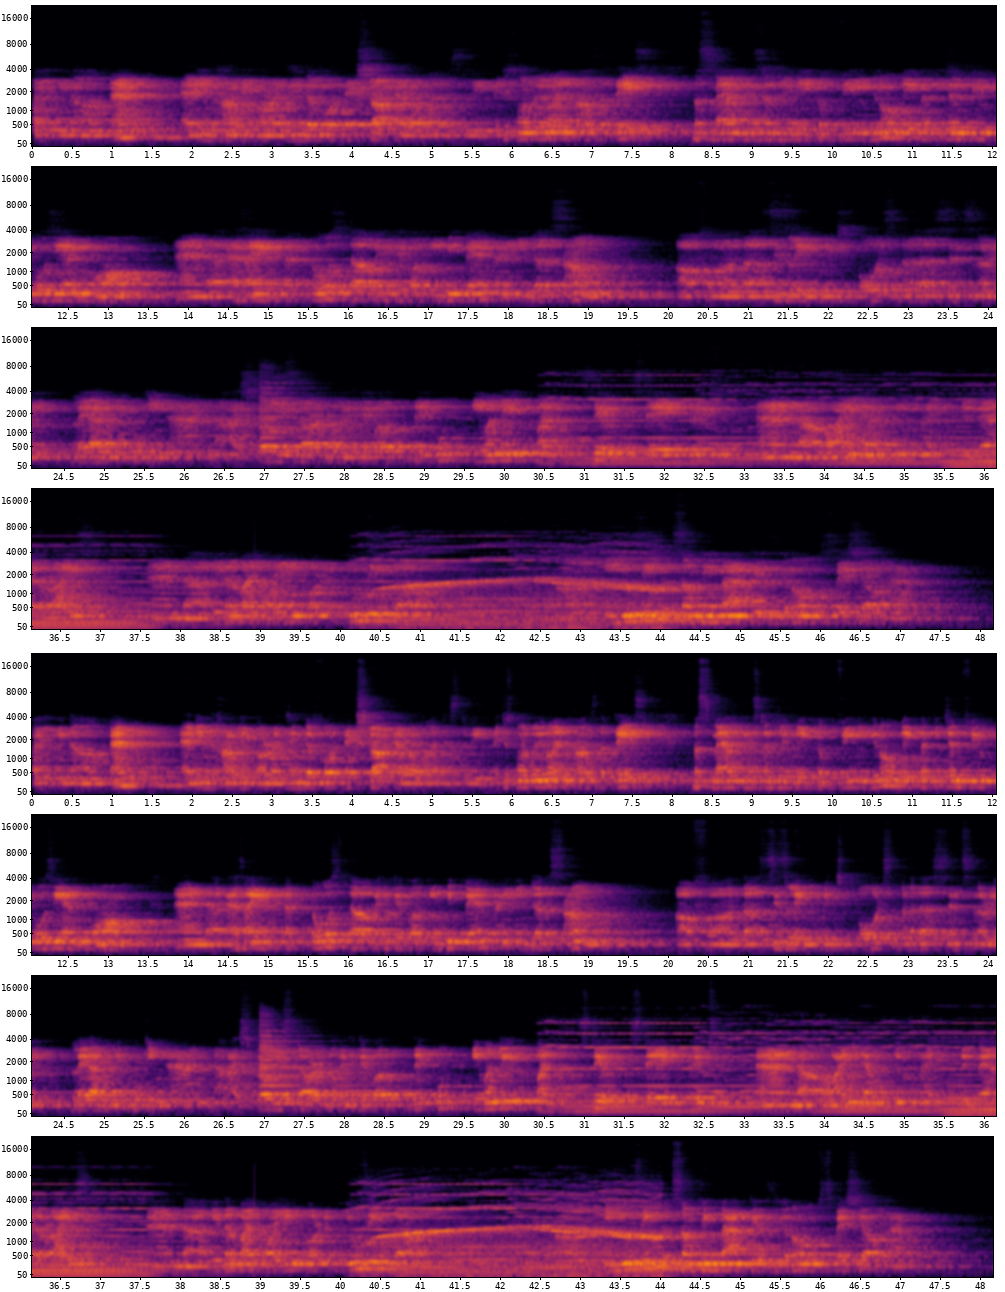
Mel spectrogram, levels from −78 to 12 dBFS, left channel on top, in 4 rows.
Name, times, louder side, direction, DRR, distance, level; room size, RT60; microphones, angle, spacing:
voice 1, 0.0-1.4 1.8-7.6 8.2-13.3 13.8-19.2 20.1-24.2 24.6-30.8 31.1-32.6 33.1-35.5 35.7-36.9 37.6-41.2 42.1-42.2 42.7-47.0, right 2 dB, 70° right, 0 dB, 0.8 m, -21 dB
sound 1, 26.6-28.4 30.4-37.8 38.9-39.0 40.1-44.0, right 5 dB, 35° right, 0.4 m, -26 dB
11.0 x 6.9 x 4.1 m, 2.6 s
head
